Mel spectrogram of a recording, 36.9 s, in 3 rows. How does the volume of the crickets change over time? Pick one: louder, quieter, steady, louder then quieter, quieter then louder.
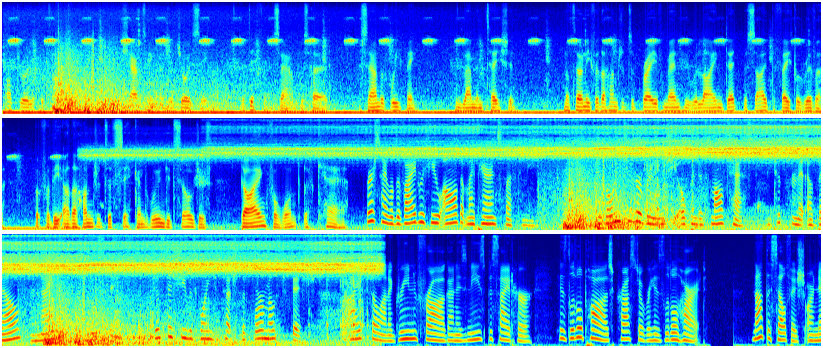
quieter then louder.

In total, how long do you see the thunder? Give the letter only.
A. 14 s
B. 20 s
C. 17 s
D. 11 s
D.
